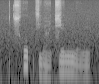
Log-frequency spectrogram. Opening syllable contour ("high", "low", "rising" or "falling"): high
